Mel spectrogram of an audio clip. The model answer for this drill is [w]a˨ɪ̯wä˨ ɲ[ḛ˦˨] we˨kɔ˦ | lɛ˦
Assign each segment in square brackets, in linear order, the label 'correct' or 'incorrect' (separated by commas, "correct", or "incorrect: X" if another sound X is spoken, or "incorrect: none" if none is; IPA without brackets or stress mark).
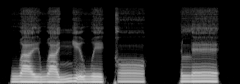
correct, correct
